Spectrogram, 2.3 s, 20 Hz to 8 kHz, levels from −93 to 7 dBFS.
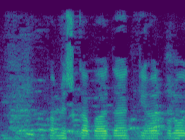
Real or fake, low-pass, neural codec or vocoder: real; 7.2 kHz; none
